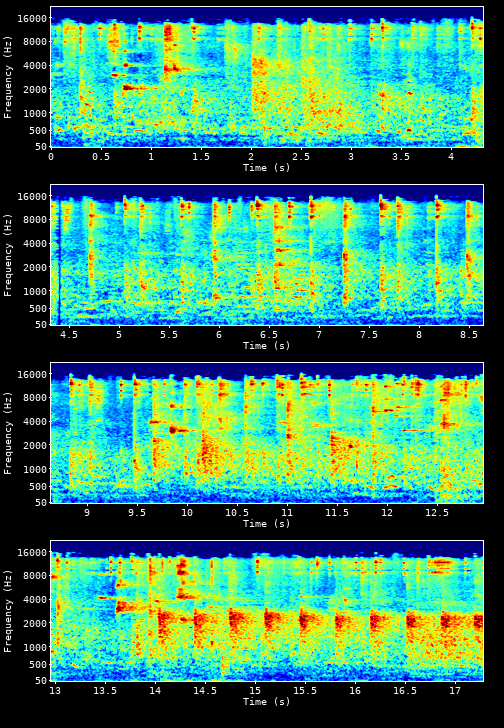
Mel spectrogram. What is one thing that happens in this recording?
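Table tennis balls click sharply against paddles and tables in a large echoing hall.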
